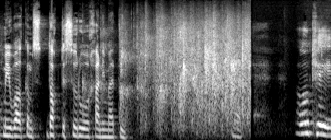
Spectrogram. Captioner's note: applauding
